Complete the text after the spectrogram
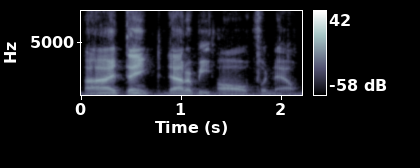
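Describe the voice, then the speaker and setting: A man's voice: low-pitched, sing-song, slow, gravelly, noisy background. A man hosting a gaming video, giving casual, informal commentary and explaining as he plays. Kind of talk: casual let's play commentary. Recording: game music underneath.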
